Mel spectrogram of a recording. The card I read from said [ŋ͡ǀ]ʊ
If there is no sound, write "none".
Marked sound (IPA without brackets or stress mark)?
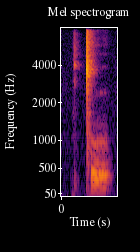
ǀ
